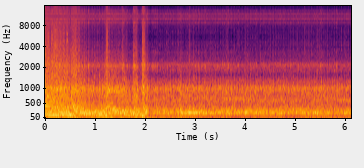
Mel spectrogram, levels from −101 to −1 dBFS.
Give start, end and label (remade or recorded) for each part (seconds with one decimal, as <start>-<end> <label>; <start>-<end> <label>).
0.0-6.1 recorded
